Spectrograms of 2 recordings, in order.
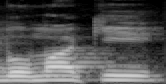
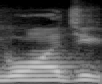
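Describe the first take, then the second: First: The middle consonant is a 'k' sound. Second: The middle consonant is a 'ch' sound. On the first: This is how the name is actually said. The speaker calls it right. "है बोमाकी" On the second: This is how most people misread the name. The speaker calls it wrong. "लोग बोमाची बोमाची करेंगे"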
